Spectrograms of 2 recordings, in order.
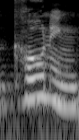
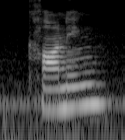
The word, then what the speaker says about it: conning: which looked like the coning tower of a vast submerged submarine. Is that how you say that? Coning. Conning. It's spelled like conning. Vlad and Ursula con like convict.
